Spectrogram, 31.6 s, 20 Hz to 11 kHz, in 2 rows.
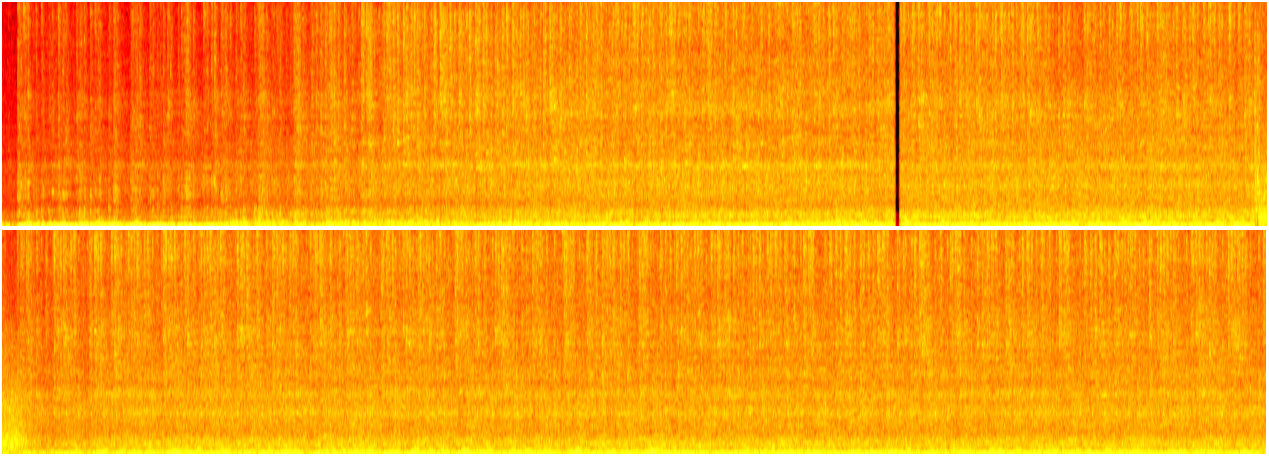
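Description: A 1964 Pontiac GTO's 428 V8, bored 30 over, idling steadily, heard through its exhaust, with a deeper, heavier rumble in the first few seconds.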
